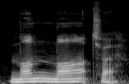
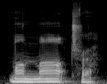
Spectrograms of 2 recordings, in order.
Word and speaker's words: Montmartre: Would you like to have a look at the place that Steve mentioned earlier, Montmartre? Montmartre. Which Beautiful. we're not pronouncing correctly, but Well, I of think course you have to roll your R's at the end.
